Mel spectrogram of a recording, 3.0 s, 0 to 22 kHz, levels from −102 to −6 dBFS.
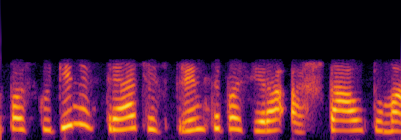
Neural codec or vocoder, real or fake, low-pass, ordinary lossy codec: none; real; 3.6 kHz; Opus, 32 kbps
